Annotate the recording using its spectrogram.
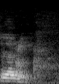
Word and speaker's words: Eric: And yet he'll know it's Eric. How would you spell it? – E-R-I-C.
